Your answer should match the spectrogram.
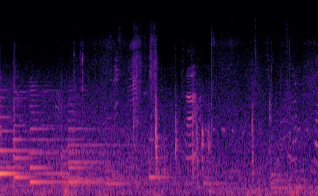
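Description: Cello played with the bow: slow, held notes in a melody that moves mostly downward, thinning out in the middle and picking up again near the end, over low wind rumble on the microphone.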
